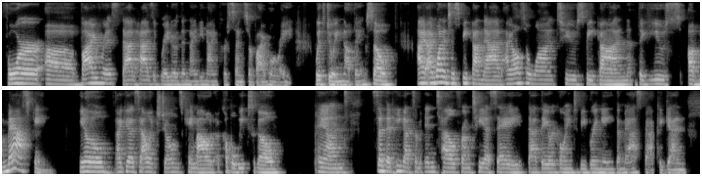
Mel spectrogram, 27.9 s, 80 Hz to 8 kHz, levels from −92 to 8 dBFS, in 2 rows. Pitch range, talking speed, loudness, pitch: 130-160 Hz, 135 wpm, -21 LUFS, 145 Hz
